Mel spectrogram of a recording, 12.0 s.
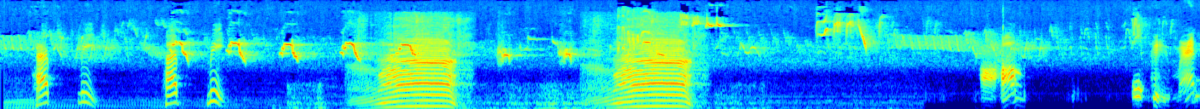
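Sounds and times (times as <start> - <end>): high bird chirps: 0.0 - 12.0
cow mooing: 2.8 - 8.1.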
